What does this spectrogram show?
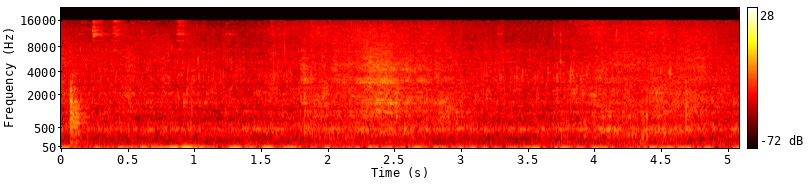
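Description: Mutton korma frying in oil in an aluminium pot: a soft sizzle, with a wooden spatula stirring and scraping the pot in small clicks. This is the bhunai stage, the cooked meat being fried down with its masala and onions.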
